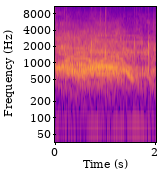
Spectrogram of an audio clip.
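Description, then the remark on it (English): An audience cheers and whoops loudly, voices rising and sliding, while scattered hand claps pop through at irregular moments, lively. “So give yourselves a big round of applause.”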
